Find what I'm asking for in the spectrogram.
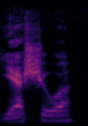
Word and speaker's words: Yeshua: That's just the Greek version of the Hebrew name Joshua, which is actually pronounced Yeshua.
